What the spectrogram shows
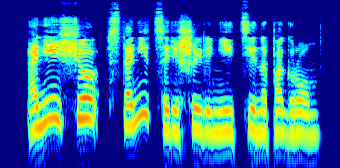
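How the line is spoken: Plain. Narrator (Russian): сказал Толстопят генералу

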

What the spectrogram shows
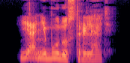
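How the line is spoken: Amused grunt. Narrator (Russian): Локис хмыкнул

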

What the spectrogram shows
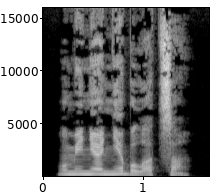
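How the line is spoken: Calm answer. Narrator (Russian): спокойно ответил Адам

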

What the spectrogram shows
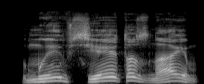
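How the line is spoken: Exclaimed. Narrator (Russian): воскликнул хозяин гостиницы

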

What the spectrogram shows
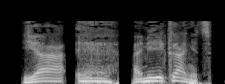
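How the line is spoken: Confused mumble. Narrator (Russian): промямлил я, не совсем понимая, что именно ее интересует

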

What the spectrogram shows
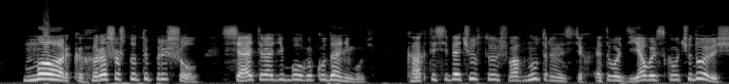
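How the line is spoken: Shouted. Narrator (Russian): Нира закричал на него

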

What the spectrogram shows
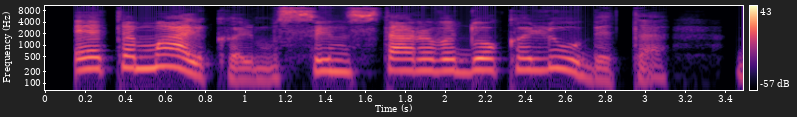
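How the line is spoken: Plain. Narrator (Russian): говорит кто-то

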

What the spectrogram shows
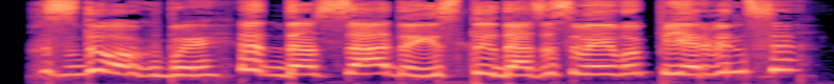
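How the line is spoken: Cutting remark then laughter. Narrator (Russian): припечатала королева и расхохоталась

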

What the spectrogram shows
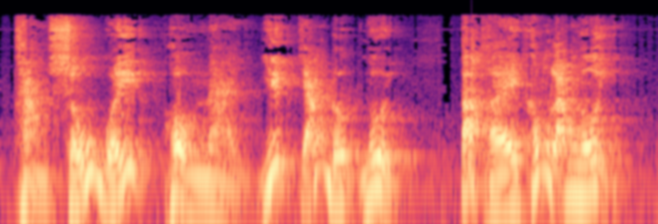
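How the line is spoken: Fierce roar, old man. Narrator (Vietnamese): hung tợn, cụ Như Trụ gầm vang

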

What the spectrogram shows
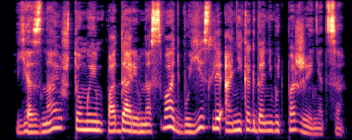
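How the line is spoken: Whispered. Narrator (Russian): шепнула я Раулю

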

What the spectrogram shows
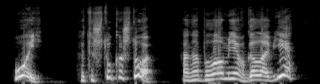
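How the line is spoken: Terrified shriek. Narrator (Russian): В ужасе взвизгнула принцесса

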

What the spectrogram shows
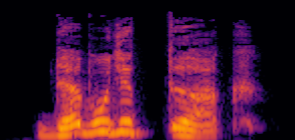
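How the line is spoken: Near-groan, king. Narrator (Russian): едва ли не простонал король

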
